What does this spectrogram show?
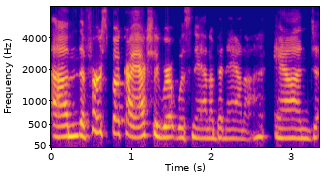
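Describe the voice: A woman speaks with medium pitch, fairly even intonation and a bright, sharp tone.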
